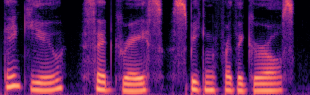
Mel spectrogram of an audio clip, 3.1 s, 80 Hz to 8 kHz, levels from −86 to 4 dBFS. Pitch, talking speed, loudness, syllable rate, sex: 190 Hz, 155 wpm, -17 LUFS, 3.6 syllables/s, female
